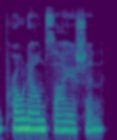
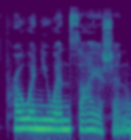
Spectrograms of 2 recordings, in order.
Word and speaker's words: pronunciation: Because of the verb pronounce. Our brains assume the noun follows the same pattern. But it doesn't. The correct form is pro-enu scishin with a soft u.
